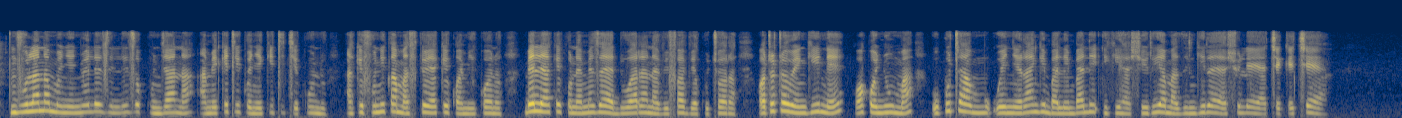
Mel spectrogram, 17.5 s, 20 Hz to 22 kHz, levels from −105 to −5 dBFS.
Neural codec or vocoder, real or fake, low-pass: none; real; 7.2 kHz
